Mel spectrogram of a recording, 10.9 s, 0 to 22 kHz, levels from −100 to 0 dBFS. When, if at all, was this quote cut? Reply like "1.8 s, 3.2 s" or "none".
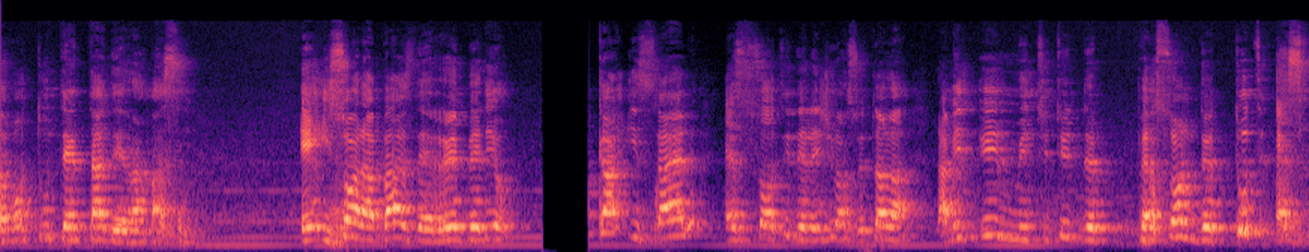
4.9 s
